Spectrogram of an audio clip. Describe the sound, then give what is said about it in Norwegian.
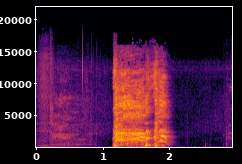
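A single loud, harsh cough burst from a person who is sick, in a studio, preceded by a softer throat-clearing rasp, then quiet with a couple of faint clicks. “Fordi jeg er syk, og da har jeg innimellom behov for å hoste.”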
